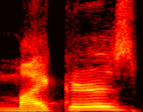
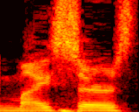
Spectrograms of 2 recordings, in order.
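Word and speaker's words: Micers: it was originally called micros but we decided to put open because we micros is spelled m-i-c-e-r-s and we didn't know if people would say mycers they wouldn't know if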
